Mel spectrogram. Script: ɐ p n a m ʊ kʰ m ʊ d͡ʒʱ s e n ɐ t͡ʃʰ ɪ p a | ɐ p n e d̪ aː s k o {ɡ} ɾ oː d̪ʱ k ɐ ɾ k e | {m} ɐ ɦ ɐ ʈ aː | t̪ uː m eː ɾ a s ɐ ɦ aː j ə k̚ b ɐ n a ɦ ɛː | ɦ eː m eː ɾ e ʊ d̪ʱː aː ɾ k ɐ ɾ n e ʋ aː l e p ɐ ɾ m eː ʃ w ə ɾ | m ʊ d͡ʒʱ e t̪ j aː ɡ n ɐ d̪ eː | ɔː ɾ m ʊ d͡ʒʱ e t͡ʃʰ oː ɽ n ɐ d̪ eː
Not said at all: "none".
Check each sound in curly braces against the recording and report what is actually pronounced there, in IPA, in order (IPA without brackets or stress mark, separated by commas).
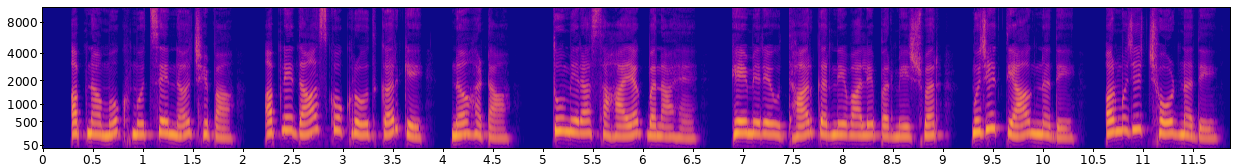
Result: k, n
